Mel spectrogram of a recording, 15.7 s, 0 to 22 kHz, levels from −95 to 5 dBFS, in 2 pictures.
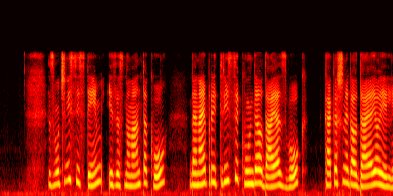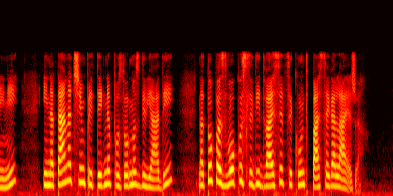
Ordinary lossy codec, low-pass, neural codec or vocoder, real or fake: none; 7.2 kHz; codec, 16 kHz, 4 kbps, FunCodec, trained on LibriTTS, 50 frames a second; fake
